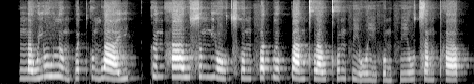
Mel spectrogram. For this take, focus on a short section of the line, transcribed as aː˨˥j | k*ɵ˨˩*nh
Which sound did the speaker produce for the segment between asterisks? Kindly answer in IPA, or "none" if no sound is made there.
ɵ˥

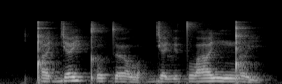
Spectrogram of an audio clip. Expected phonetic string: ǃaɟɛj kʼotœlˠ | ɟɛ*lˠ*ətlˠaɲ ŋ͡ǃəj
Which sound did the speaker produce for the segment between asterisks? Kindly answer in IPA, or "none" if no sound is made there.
lʲ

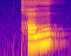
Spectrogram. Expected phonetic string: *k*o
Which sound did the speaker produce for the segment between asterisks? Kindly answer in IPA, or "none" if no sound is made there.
qʰ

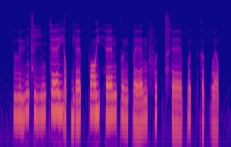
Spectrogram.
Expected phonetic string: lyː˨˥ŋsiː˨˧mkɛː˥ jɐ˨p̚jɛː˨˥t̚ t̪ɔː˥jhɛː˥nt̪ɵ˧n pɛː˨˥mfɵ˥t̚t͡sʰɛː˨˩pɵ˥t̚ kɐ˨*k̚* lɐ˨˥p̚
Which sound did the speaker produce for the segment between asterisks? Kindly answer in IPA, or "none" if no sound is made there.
k̚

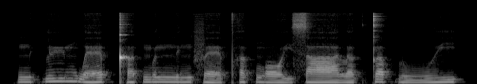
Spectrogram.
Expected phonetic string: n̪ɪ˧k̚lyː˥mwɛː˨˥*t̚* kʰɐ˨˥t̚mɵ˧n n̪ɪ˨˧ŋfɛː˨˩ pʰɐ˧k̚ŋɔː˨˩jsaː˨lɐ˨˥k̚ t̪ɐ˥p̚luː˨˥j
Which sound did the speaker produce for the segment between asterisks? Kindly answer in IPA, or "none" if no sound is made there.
p̚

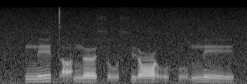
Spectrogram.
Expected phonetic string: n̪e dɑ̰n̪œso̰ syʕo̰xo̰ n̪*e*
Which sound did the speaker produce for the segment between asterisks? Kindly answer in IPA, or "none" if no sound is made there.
e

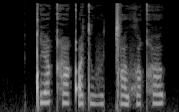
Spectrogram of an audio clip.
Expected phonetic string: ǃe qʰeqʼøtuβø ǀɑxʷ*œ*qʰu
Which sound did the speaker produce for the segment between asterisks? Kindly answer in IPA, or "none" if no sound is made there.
œ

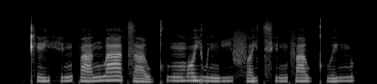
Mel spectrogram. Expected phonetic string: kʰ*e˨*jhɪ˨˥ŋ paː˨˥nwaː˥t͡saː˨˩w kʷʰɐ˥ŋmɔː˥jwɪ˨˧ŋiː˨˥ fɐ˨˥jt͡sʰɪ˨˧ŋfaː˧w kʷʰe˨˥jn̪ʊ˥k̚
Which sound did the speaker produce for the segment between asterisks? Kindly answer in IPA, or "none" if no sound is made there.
e˨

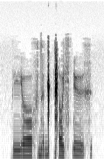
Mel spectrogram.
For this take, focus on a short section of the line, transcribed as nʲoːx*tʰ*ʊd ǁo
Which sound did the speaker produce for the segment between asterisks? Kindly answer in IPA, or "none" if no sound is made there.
d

